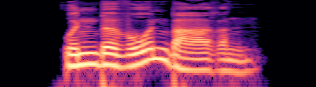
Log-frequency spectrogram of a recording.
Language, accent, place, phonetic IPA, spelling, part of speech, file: German, Germany, Berlin, [ʊnbəˈvoːnbaːʁən], unbewohnbaren, adjective, De-unbewohnbaren.ogg
- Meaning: inflection of unbewohnbar: 1. strong genitive masculine/neuter singular 2. weak/mixed genitive/dative all-gender singular 3. strong/weak/mixed accusative masculine singular 4. strong dative plural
